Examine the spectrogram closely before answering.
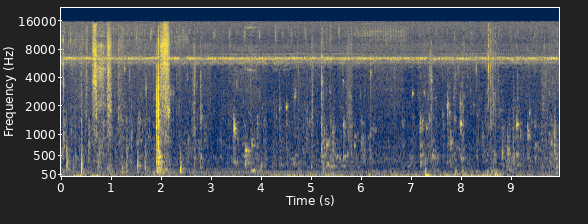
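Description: Scattered knocks and clunks of gear being handled in a boat, the loudest about two seconds in. Behind them run a steady high-pitched insect drone and a low hum.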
